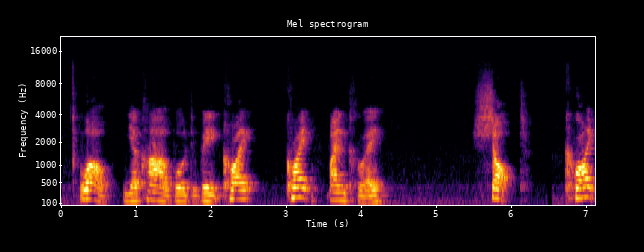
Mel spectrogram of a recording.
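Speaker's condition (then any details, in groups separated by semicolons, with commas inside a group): Cerebral palsy with stammer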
